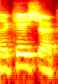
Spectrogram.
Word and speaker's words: acacia: And they call it, I call it acacia, and I could, because that's the right pronunciation, acacia,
